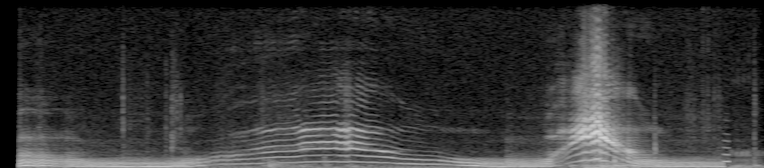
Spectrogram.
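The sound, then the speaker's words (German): A cat growls low and steadily, breaking twice into drawn-out, wavering yowls that rise and fall in pitch before sinking back into the growl. Fairly loud, with no voices. “Und manchmal knurrt sie auch, damit ihr bloß niemand zu nahe kommt.”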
